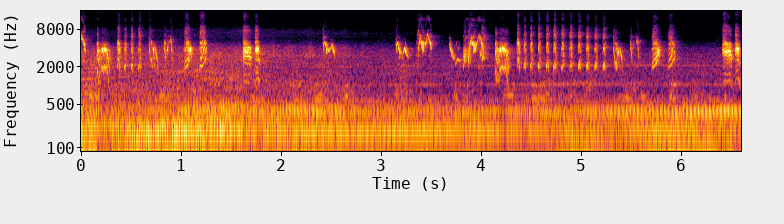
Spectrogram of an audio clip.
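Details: Long-tailed shrike giving an unusual call: rapid bursts of harsh, buzzy chirps near the top of the range, in irregular clusters with short gaps, over a steady low hum.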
